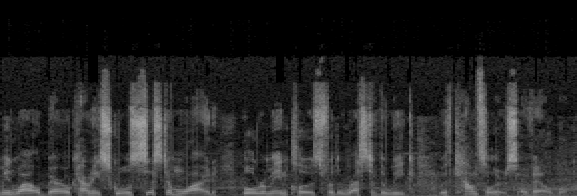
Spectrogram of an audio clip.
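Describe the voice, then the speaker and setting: A man talks at a moderate pace with ordinary pitch variation. His pitch is high. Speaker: TV news reporter. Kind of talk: TV news reporting, live and packaged.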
